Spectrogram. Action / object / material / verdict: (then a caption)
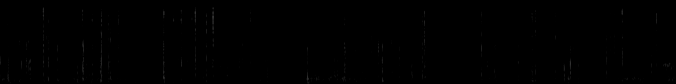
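scrape / thin plastic bag / plastic / none. A labelled transparent plastic bag lying on a cushion is scratched and crinkled with long glittery nails. Dense, bright crinkling and crackling runs throughout, broken by many sharp, quick taps and scratches that stop instantly with almost no ring. The sound is soft overall and carries very little low end.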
